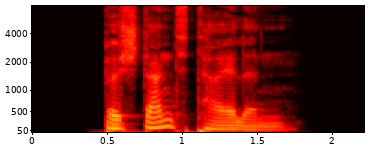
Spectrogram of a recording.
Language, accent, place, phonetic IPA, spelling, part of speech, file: German, Germany, Berlin, [bəˈʃtantˌtaɪ̯lən], Bestandteilen, noun, De-Bestandteilen.ogg
- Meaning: dative plural of Bestandteil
